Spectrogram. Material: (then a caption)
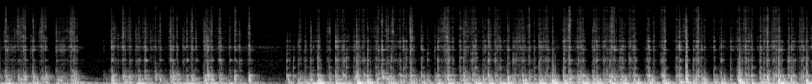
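Plastic. A large, empty, clear plastic water jug sits hollow and upside down on a microphone while fingertips tap its base and sides. The result is a fast, irregular patter of deep, boomy, hollow thumps with short decay. It pauses briefly near the one-second mark and again just before three seconds, then continues steadily to the end.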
